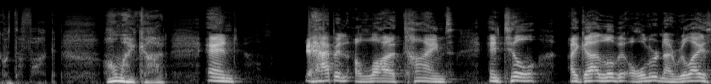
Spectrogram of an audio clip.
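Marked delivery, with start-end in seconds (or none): 0.0-1.7 breathy, frightened, panicked whisper. Retelling hearing noises all night outside the window: imitating own freaked-out panic. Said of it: "and I'm freaking out".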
